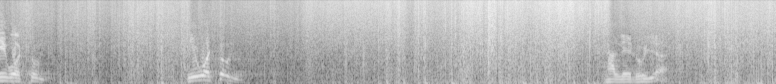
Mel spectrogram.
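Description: A middle-aged man speaks calmly in short phrases through a headset microphone.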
